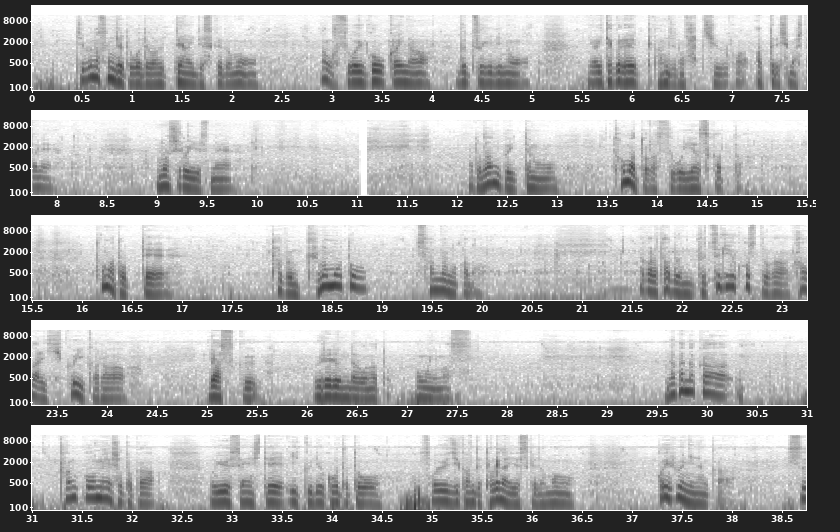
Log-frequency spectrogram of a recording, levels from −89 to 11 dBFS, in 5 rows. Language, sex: Japanese, male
